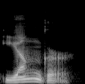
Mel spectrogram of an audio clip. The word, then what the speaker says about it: younger: or with est EST we're going to pronounce the G sound the hard G so it's younger G with a G sound stronger the youngest again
